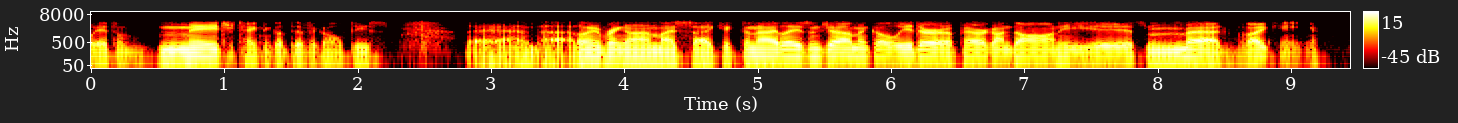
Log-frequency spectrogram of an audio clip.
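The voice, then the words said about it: Unwell, rough-sounding voice. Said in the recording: “My voice sounds lousy ... I have been under the weather all week.”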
